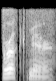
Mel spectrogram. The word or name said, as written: Bruckner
